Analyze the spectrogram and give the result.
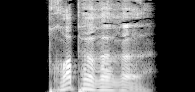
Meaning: inflection of proper: 1. strong/mixed nominative/accusative feminine singular comparative degree 2. strong nominative/accusative plural comparative degree
- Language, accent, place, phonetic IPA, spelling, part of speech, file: German, Germany, Berlin, [ˈpʁɔpəʁəʁə], properere, adjective, De-properere.ogg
